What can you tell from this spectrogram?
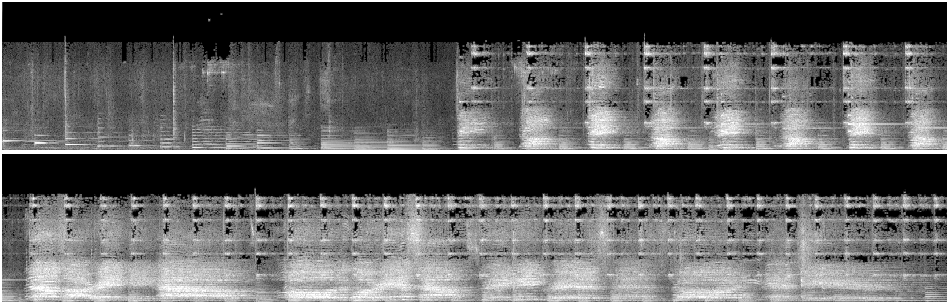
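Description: A bright, bouncy song with a tinkling, bell-like intro that swells into a full, upbeat arrangement with steady jingling percussion and a catchy repeating melody, playing loudly throughout with no talking.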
